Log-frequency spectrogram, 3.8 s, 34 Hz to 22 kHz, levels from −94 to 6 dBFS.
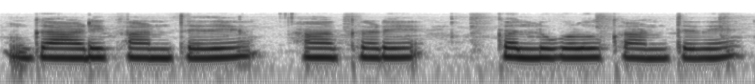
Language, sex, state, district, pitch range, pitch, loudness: Kannada, female, Karnataka, Bidar, 260-270 Hz, 265 Hz, -12 LUFS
